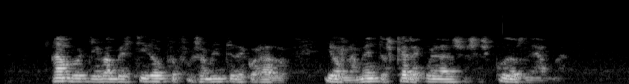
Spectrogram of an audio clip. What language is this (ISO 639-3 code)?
spa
